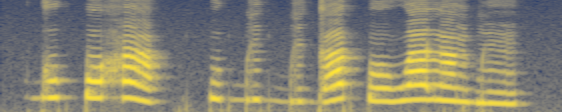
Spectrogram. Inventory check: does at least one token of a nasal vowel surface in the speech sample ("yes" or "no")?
yes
